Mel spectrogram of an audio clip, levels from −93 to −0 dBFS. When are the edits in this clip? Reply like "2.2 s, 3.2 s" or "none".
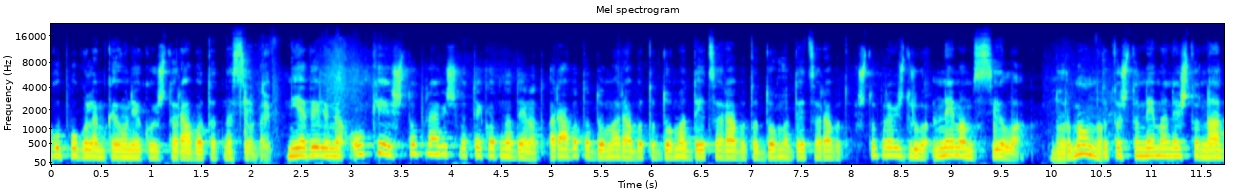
2.2 s, 9.9 s, 10.5 s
